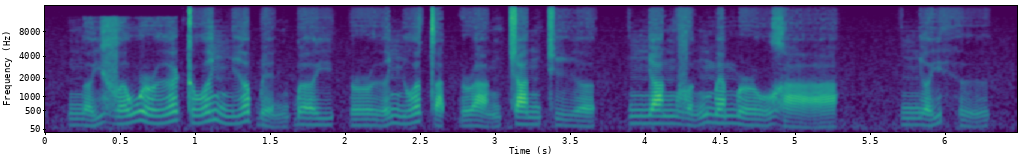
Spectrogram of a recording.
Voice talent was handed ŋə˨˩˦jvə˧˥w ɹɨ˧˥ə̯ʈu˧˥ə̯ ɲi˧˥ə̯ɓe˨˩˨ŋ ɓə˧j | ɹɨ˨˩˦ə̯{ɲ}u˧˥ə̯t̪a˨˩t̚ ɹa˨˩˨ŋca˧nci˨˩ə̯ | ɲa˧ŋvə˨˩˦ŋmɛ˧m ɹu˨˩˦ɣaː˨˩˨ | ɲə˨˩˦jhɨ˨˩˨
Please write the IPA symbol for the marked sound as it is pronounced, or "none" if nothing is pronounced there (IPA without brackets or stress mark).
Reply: ɲ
